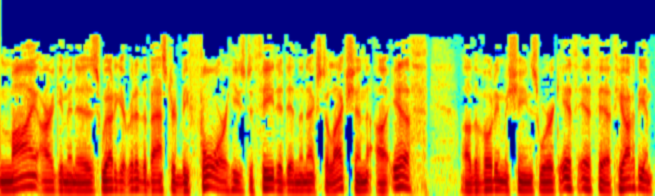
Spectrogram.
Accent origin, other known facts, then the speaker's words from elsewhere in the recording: United States; Super Bowl, sure, you know, I'm an American, what the hell?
